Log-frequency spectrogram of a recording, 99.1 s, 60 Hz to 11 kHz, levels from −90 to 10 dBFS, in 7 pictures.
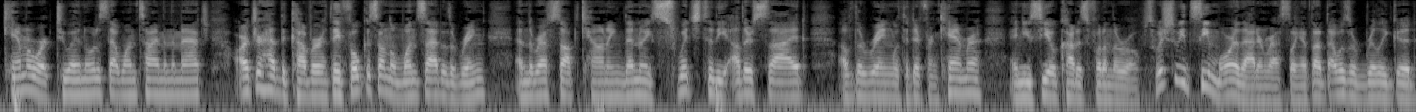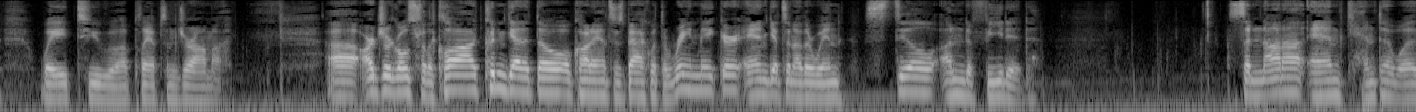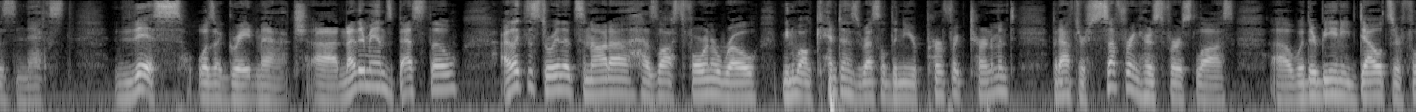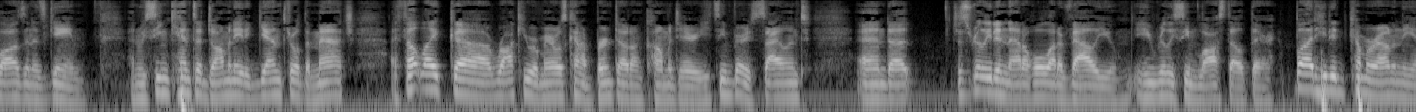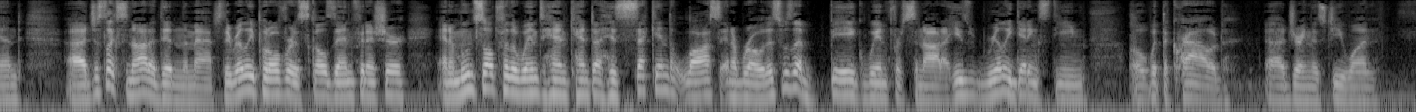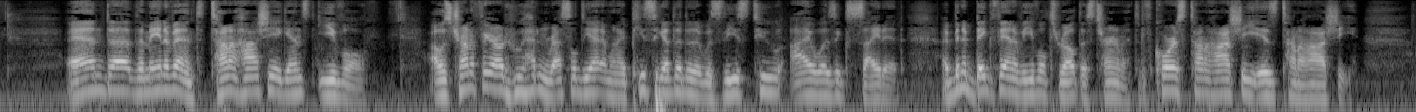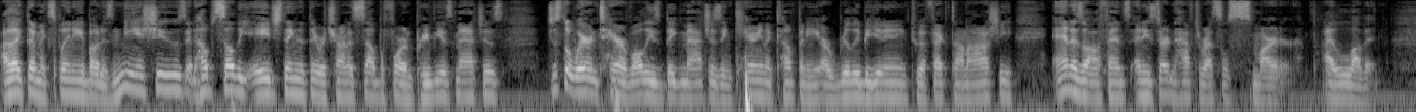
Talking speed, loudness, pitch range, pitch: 215 wpm, -24 LUFS, 115-145 Hz, 125 Hz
